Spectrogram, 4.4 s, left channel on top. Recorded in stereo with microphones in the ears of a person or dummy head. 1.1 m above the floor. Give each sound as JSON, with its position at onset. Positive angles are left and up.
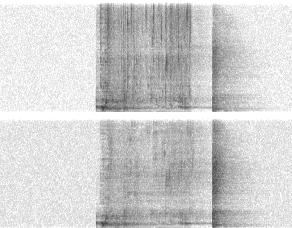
{"t": 1.4, "sound": "a toilet flushing", "side_deg": 60, "distance_m": 0.6}
{"t": 3.2, "sound": "a snare drum", "side_deg": -20, "distance_m": 0.5}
